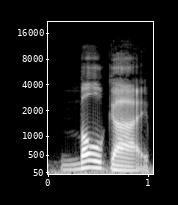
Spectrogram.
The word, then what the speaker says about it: Milngavie: Milngavie is pronounced Mulgai, by the way.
